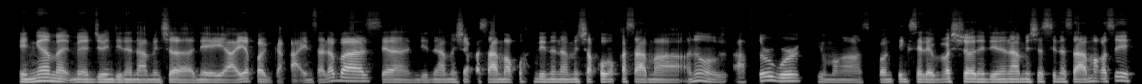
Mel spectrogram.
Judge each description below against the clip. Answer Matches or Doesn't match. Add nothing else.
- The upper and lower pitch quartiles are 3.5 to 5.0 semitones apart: Doesn't match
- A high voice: Doesn't match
